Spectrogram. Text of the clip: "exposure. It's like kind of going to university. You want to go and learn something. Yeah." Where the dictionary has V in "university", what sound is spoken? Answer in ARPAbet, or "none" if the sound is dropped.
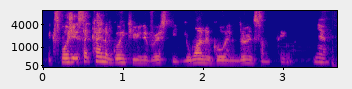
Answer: V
